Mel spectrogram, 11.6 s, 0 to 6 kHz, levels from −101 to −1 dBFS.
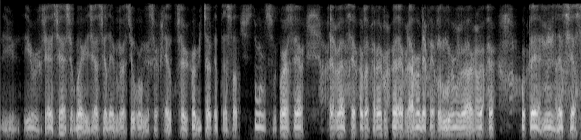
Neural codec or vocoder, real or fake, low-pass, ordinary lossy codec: autoencoder, 44.1 kHz, a latent of 192 numbers a frame, MeloTTS; fake; 5.4 kHz; AAC, 32 kbps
